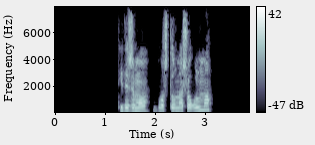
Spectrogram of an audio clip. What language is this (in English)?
Mari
